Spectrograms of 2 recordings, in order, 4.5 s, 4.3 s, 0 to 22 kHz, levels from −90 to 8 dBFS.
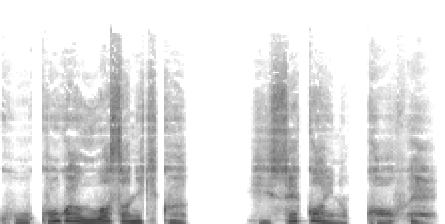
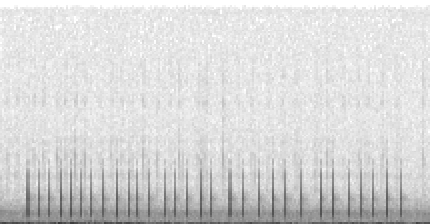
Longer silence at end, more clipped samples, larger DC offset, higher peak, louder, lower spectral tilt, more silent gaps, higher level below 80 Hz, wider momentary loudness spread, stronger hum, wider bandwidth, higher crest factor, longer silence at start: about the same, 0.1 s vs 0 s; neither; neither; second, -8 dBFS vs 0 dBFS; about the same, -25 LUFS vs -27 LUFS; about the same, -4 dB/octave vs -5 dB/octave; neither; second, -74 dBFS vs -24 dBFS; first, 13 LU vs 4 LU; neither; first, 18 kHz vs 5.6 kHz; about the same, 18 dB vs 20 dB; about the same, 0 s vs 0 s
